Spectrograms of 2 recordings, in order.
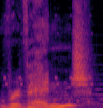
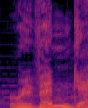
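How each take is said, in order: First: It is said with a put-on German accent. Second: It is said in a plain, natural accent.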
